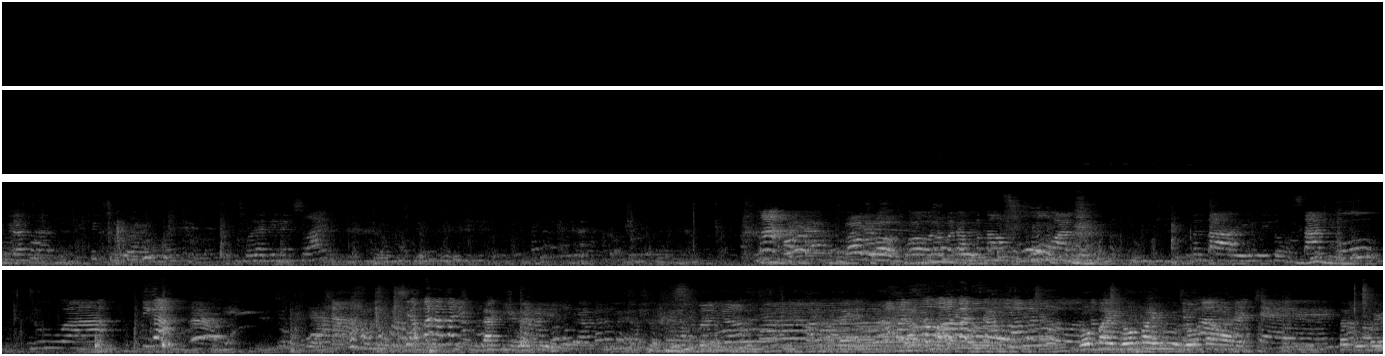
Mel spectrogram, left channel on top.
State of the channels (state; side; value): silent; left; 54 dB below the other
